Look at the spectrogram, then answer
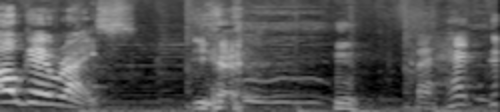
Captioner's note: chuckles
